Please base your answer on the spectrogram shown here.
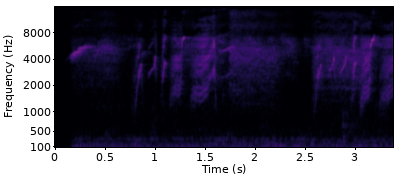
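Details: Oriental magpie-robin in full, varied song: a long whistled opening note followed by rapid sweeping, slurred phrases, with steady background hum.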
